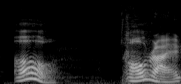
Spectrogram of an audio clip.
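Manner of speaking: put-on sassy, put-out, loud, swooping annoyed Irish accent. Retelling the Irish voice assistant's reply: imitating mad Irish Siri. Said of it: "The Irish one gets mad".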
